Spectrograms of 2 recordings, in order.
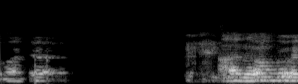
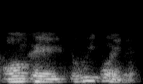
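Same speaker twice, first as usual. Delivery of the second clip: ordinary talk, nothing marked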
